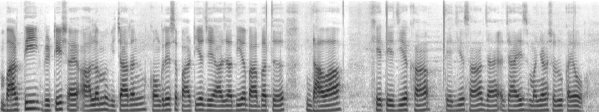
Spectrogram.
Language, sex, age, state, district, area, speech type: Sindhi, male, 18-30, Gujarat, Kutch, rural, read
